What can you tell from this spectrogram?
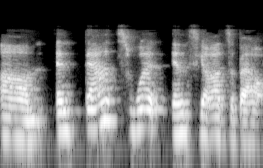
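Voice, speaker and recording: An ordinary speaking voice with an American accent and ordinary pitch variation. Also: woman. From United States. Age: 40s. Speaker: business school staff member. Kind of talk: interview. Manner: many fillers (um, you know).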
